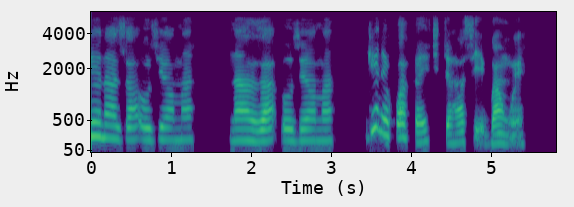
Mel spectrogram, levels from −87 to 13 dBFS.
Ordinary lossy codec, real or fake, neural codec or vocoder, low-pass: none; fake; autoencoder, 48 kHz, 128 numbers a frame, DAC-VAE, trained on Japanese speech; 5.4 kHz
